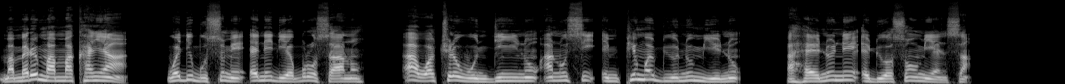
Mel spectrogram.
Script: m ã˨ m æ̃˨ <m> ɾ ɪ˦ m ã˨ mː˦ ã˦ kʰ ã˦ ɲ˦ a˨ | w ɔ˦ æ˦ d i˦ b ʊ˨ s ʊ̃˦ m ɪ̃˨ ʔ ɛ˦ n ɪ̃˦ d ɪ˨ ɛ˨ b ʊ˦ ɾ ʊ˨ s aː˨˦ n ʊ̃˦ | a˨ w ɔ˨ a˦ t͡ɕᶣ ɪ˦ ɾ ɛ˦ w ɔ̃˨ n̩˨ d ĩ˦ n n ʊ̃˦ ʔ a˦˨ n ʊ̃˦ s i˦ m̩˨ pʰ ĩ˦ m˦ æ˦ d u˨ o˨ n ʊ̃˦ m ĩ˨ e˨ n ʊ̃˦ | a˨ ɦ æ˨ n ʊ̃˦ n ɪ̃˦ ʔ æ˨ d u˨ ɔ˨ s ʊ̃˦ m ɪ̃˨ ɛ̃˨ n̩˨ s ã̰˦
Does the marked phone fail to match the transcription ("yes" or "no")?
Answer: yes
